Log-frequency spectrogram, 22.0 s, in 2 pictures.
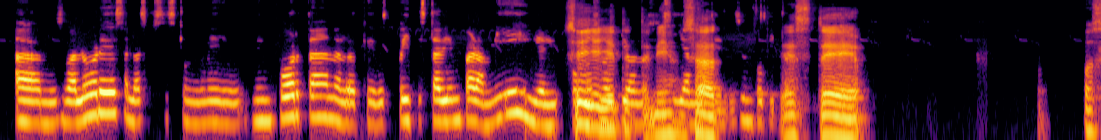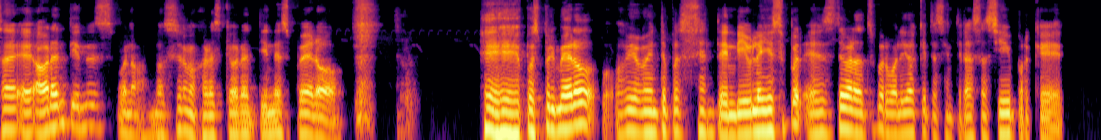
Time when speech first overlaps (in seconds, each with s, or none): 5.7 s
